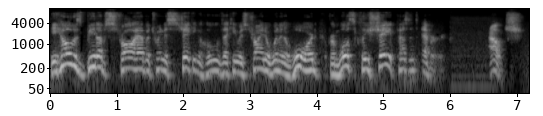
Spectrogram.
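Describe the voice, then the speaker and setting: A man with a high, slightly husky voice reads a story aloud. His pitch moves around a lot as he narrates and drops in casual remarks. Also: expressive, normal speed. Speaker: fan fiction reader and livestream host.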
